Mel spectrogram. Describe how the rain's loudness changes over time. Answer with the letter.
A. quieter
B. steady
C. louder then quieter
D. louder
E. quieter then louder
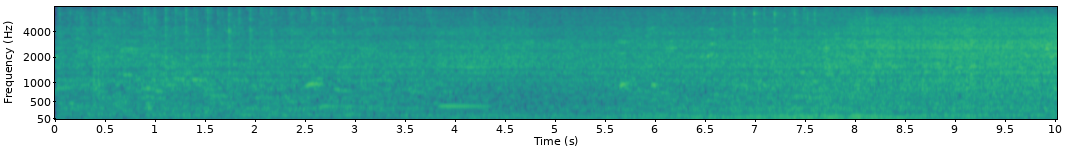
D.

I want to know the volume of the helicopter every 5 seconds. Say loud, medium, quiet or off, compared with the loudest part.
medium, loud.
